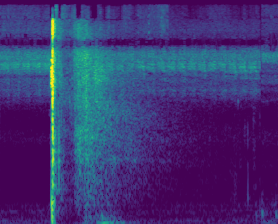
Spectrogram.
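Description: One sharp, small crack of a shot from the world's smallest gun, a brief snapping report followed by a short echo and quiet room tone.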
